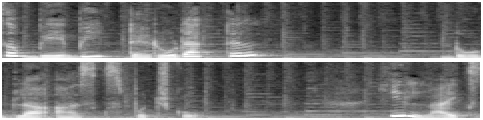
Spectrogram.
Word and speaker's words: pterodactyl: Do you think it's a baby pterodactyl? Dodla asks Puchku. He likes the word pterodactyl. The P is silent, like a secret.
